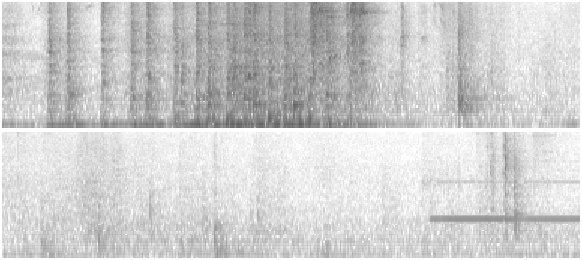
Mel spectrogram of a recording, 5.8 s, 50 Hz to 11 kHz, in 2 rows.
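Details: C30 383 stroker V8 with a new high-torque racing starter replacing the stock one: quick, even cranking chatter about four beats a second for a couple of seconds, then it catches; starter spins strongly, normal cranking.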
